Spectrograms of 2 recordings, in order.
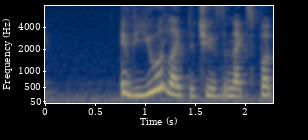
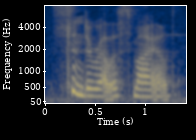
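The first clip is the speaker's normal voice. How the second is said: ordinary delivery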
